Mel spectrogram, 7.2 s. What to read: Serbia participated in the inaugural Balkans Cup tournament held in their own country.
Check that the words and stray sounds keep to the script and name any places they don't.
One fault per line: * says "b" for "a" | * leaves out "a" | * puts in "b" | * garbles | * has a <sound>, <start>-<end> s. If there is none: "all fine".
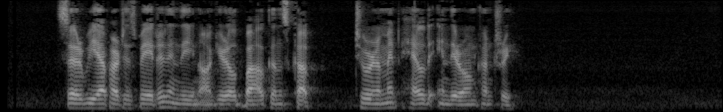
all fine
